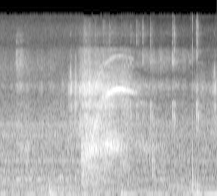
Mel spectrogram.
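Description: A fiery burst whooshes in a video game.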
